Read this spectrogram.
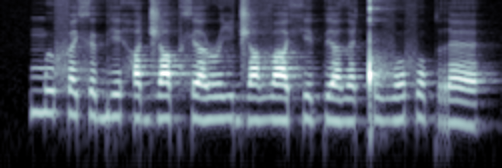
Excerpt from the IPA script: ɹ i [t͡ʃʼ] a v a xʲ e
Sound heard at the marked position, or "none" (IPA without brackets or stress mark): d͡ʒ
